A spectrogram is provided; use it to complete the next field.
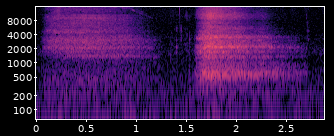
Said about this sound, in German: dann schließt du einfach mal die Augen und nimmst einen ganz tiefen Atemzug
